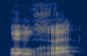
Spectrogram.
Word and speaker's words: auras: So j'aurai, Tu auras. So we don't pronounce the S at the end.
